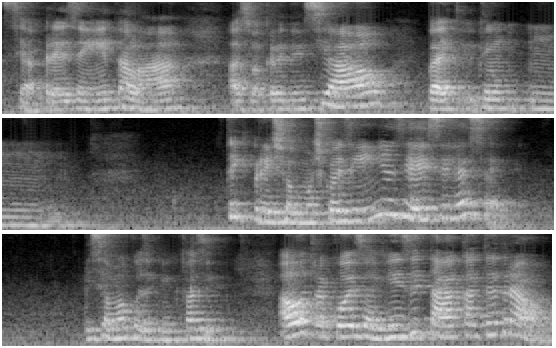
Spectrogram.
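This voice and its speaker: A woman with a Pará accent, fairly high in pitch, at a moderate pace with very wide pitch swings and long, frequent pauses, amid noticeable background noise and audible room echo. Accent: Pará (paraense). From Brazil, Belém do Pará. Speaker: travel vlogger, pilgrim. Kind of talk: casual Q&A chat.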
